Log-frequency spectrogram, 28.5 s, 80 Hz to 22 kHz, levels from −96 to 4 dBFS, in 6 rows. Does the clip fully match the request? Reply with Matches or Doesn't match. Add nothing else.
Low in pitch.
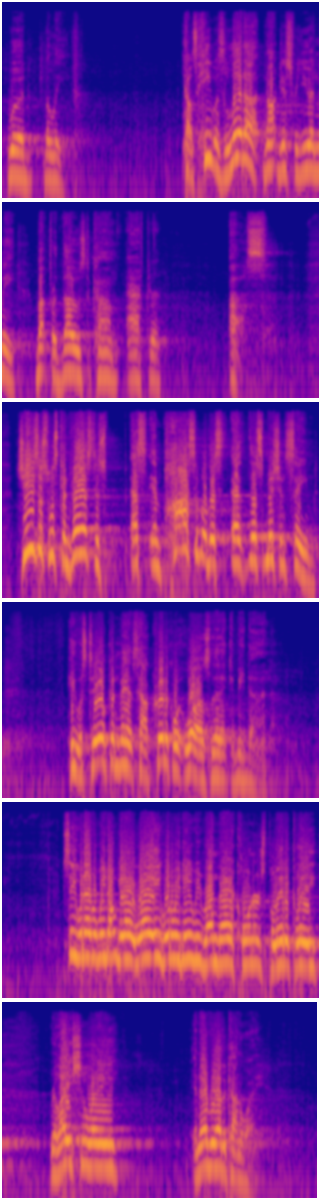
Doesn't match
